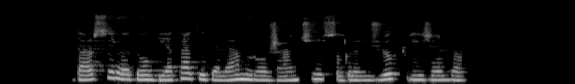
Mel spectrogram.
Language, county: Lithuanian, Marijampolė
